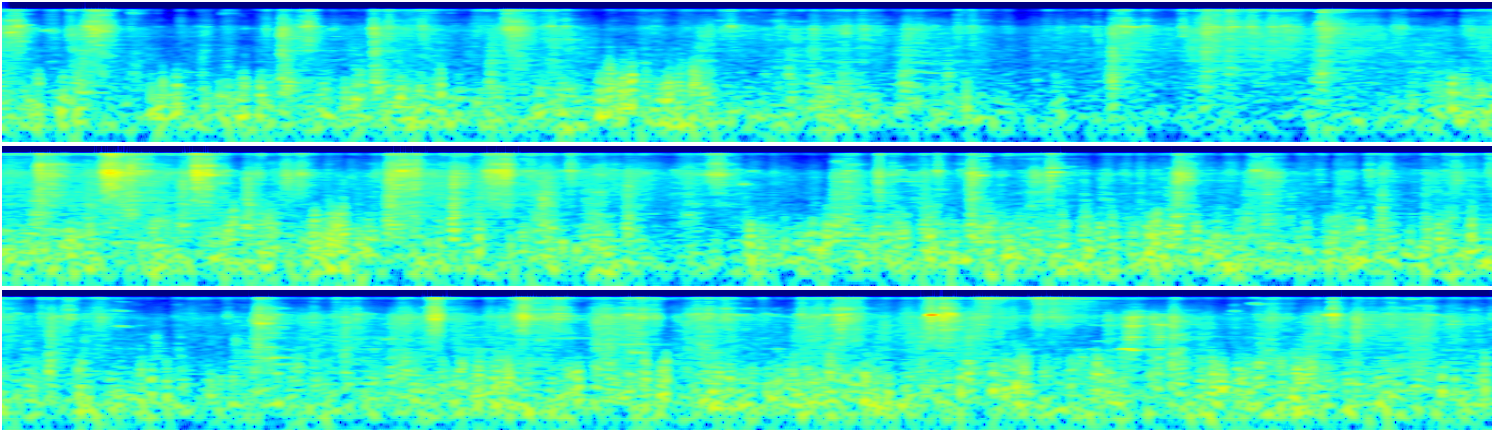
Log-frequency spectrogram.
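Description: Passenger coach's wheels rolling on the rails, with a steady rumble and irregular sharp clatters as they pass over rail joints and points, heard from the coach's open doorway.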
